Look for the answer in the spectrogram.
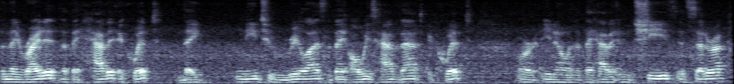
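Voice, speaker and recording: Explaining the rules as the game's creator and host, a man with a voice that sits low talks casually at an ordinary pace and fairly even pitch. Little tag questions like "okay," "right," and "you see what I'm saying" pepper his speech, and the room echoes amid clear background noise.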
